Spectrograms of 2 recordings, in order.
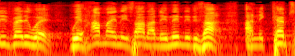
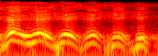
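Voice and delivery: "hey" repeated and dying away softer; fading echo; 5 dB quieter than usual. A narrator's reading. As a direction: let it fade like an echo among graves. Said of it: "The sound he made re-echoed".

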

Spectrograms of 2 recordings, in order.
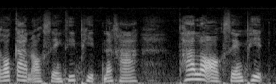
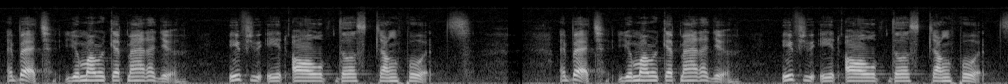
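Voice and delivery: model sentence reading; 3 semitones higher, much slower than usual. Shown as a demonstration. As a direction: read it out clearly for learners to repeat. Models English example sentences.

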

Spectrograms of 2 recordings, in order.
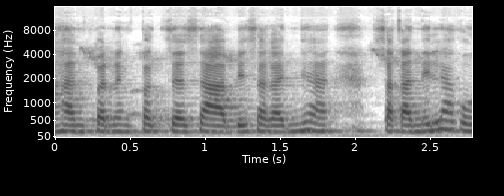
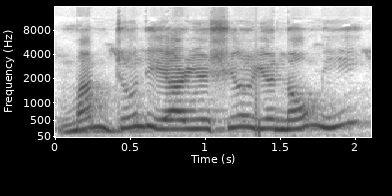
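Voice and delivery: teasing challenge; 11 semitones higher, 4 dB louder than usual. Retold or imitated. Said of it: "Sabi ni Sir Wonderful Camping".

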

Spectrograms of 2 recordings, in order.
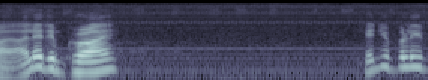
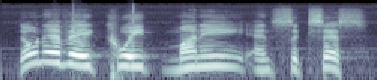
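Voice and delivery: loud warning; 7 semitones higher, 13 dB louder than usual. Real, not acted. Pastor warning the congregation.

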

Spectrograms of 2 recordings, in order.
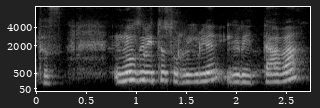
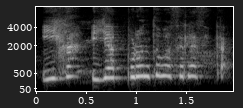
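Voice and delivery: higher, pleading voice of an anxious mother; a hint of a fretting elderly mother, higher; worried mother; 7 semitones higher than usual. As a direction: lightly play the mom asking again and again. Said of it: "mi mamá me decía".

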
